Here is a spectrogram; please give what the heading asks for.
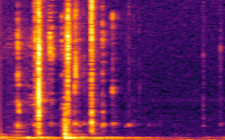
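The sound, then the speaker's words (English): Typing on a computer keyboard: a short burst of several crisp keystroke clicks in the first second, then only a low steady hum. “Let me just type that in.”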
